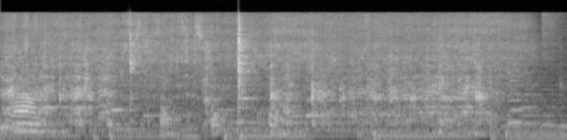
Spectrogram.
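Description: Onions and squid rings frying in oil and ghee in a pressure cooker pot, stirred with a steel ladle: a steady sizzle with scattered clicks and scrapes of the ladle against the pot.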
